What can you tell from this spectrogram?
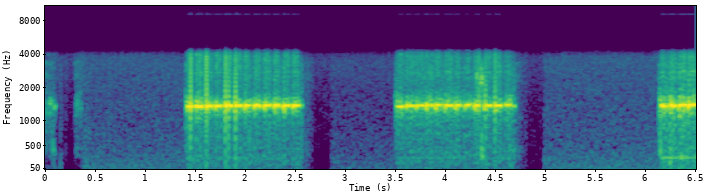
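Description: A pet bird named Salty mimics a telephone ringtone: three trilling, warbling rings about a second long each, separated by pauses, loud with no talking.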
